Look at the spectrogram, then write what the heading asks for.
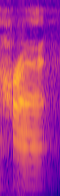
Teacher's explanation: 2 নম্বর মাখরাজ হলকের মধ্যখান হইতে আইন হা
